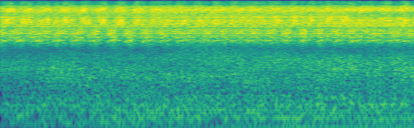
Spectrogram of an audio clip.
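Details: Summer cicadas keep up a loud, continuous high buzz, its texture wavering slightly as overlapping callers swell and fade.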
